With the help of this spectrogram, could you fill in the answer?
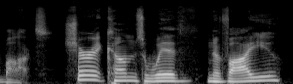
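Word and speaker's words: Nouveau: Sure, it comes with Navayu, I think is how you pronounce it.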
